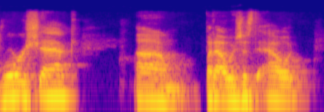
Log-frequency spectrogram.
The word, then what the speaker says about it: Rorschach: Right now, I'm in a place called Rorschach, Switzerland, which I pronounced very wrong. It's called Rorschach.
